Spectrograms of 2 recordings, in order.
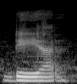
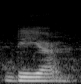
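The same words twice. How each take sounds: First: Much louder, punched repeat of dare; loud emphatic answer. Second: Said in the usual way. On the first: Shown as a demonstration. Teacher repeating the word for pupils after asking, loud and emphatic. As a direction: drill dare home for the class. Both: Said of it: "क्या है?".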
